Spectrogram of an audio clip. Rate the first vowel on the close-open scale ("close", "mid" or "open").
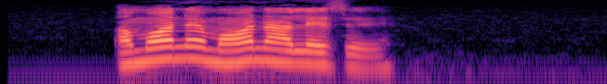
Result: mid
